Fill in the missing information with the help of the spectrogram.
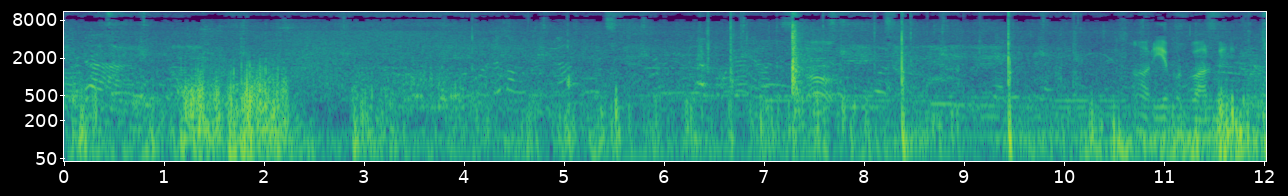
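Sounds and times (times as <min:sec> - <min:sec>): people talking: 0:00.0 - 0:01.5, 0:03.4 - 0:12.0
ball bouncing on paving: 0:06.4 - 0:08.6.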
